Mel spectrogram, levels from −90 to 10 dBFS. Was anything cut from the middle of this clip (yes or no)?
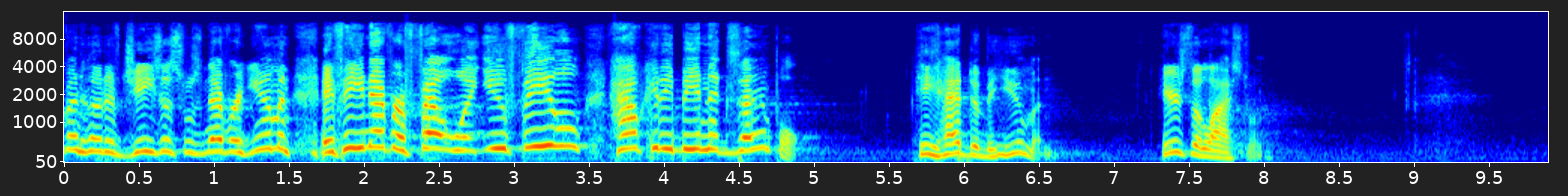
yes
